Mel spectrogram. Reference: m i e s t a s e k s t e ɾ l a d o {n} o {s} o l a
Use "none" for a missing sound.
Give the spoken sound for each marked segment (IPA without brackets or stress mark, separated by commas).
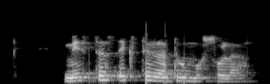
m, s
